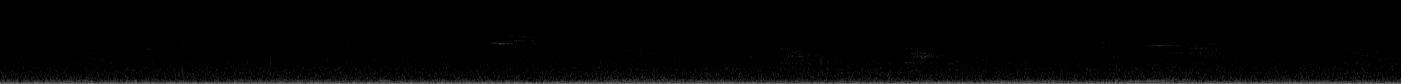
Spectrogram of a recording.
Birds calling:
Wood Thrush (Hylocichla mustelina), Red-bellied Woodpecker (Melanerpes carolinus)

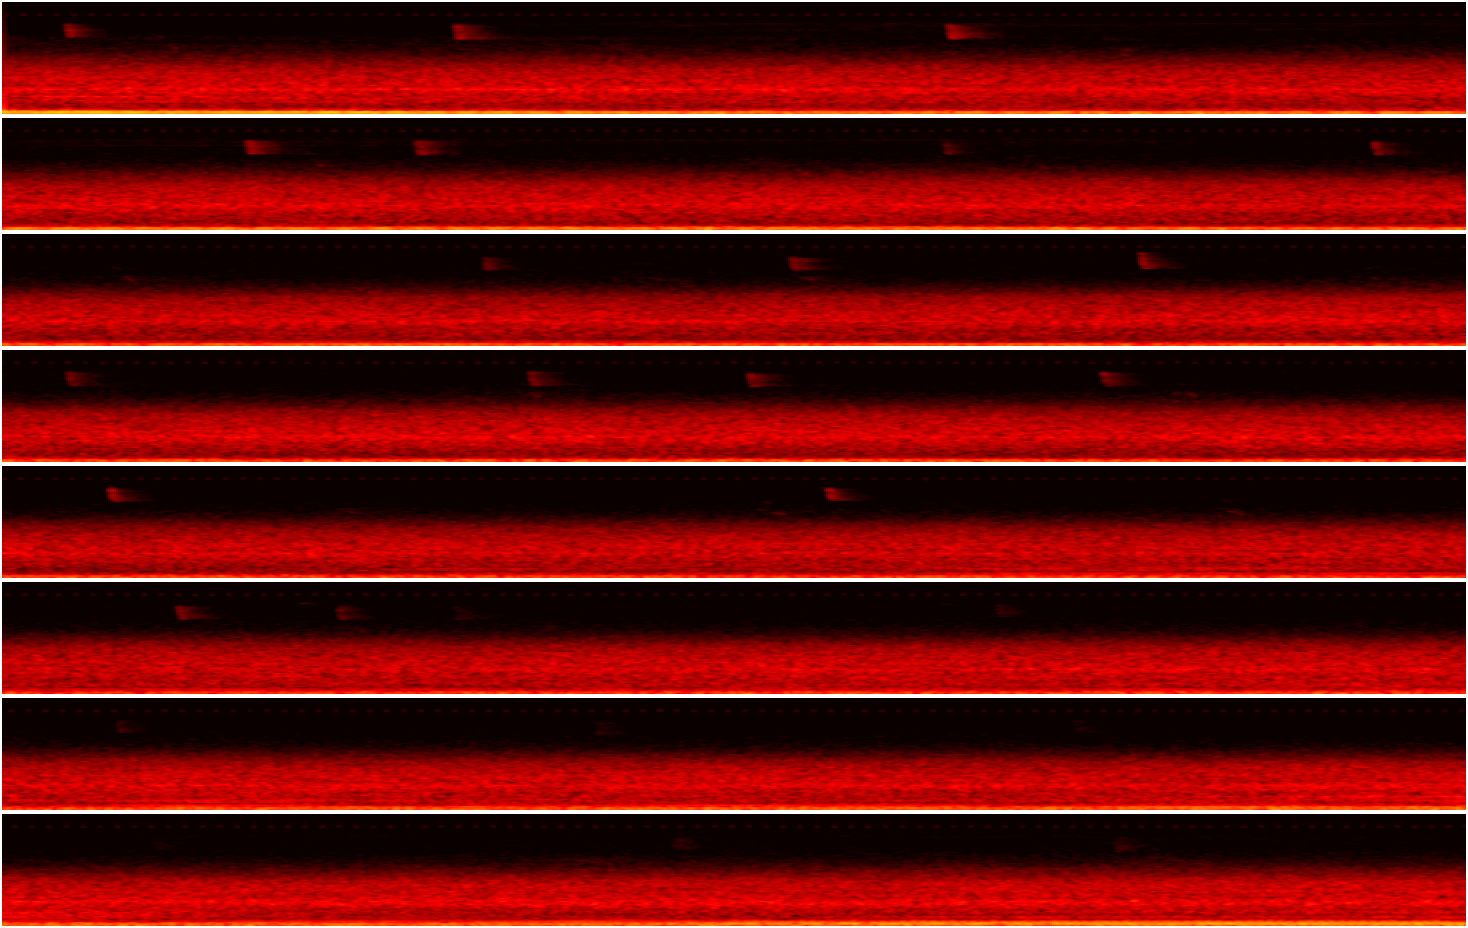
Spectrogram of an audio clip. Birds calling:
Hooded Warbler (Setophaga citrina)

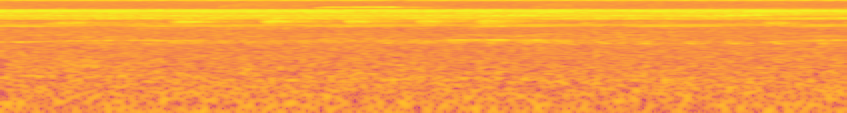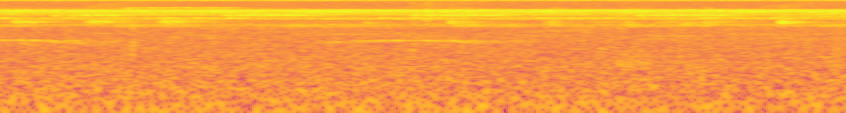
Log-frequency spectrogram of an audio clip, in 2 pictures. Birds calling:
Long-billed Woodcreeper (Nasica longirostris), Blue-crowned Trogon (Trogon curucui)

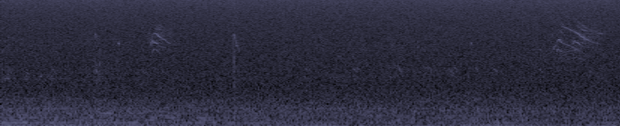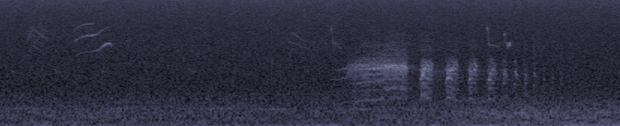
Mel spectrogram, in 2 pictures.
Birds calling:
Hawaii Amakihi (Chlorodrepanis virens), Erckel's Francolin (Pternistis erckelii), Warbling White-eye (Zosterops japonicus)

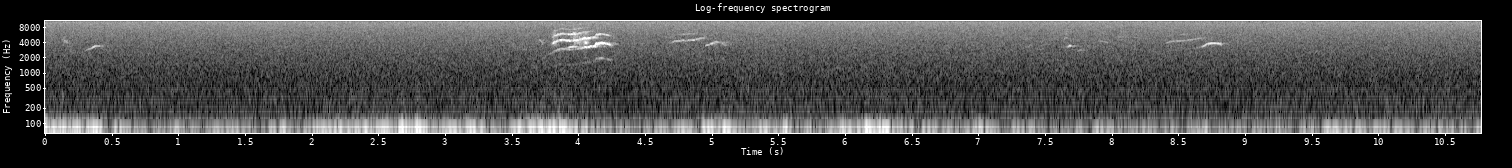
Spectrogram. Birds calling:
Hawaii Amakihi (Chlorodrepanis virens), House Finch (Haemorhous mexicanus)

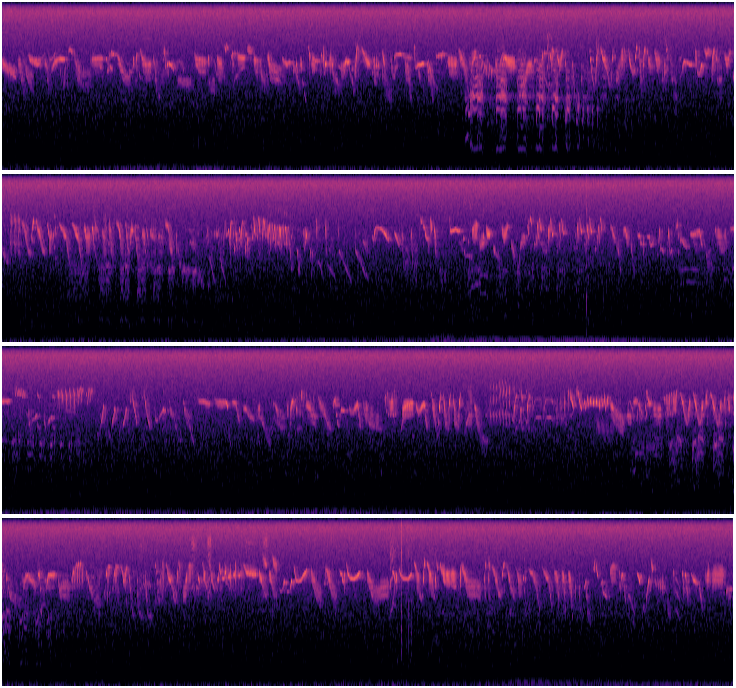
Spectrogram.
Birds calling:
Eurasian Skylark (Alauda arvensis), Erckel's Francolin (Pternistis erckelii)

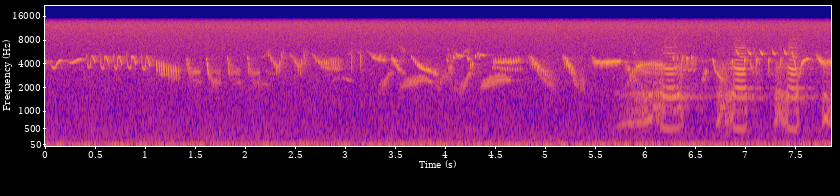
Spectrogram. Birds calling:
Erckel's Francolin (Pternistis erckelii), Eurasian Skylark (Alauda arvensis)

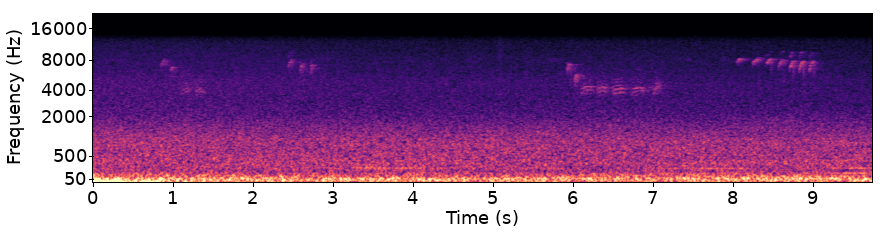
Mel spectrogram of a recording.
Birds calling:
Black-capped Chickadee (Poecile atricapillus)

